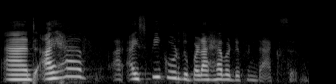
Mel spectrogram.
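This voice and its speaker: A woman's voice: fairly high pitch, expressive, fast talker. Woman recounting experiences. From India. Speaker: filmmaker, interview guest. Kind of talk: conversational storytelling in a panel interview.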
